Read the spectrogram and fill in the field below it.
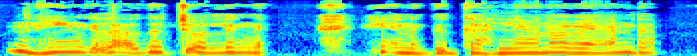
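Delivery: pleading through tears; a daughter in tears refusing the marriage; tearful pleading. Acted. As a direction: beg them to stop the wedding while crying. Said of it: "ஏன் அழற?".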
